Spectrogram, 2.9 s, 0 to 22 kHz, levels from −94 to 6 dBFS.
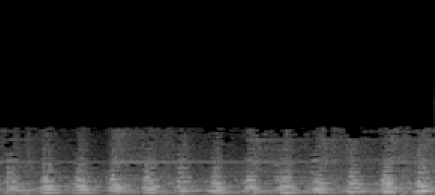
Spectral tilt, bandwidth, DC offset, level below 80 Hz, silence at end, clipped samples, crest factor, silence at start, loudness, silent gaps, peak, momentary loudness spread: -0.5 dB/octave; 7.6 kHz; under 0.1%; -54 dBFS; 0 s; under 0.1%; 18 dB; 0 s; -33 LUFS; none; -16 dBFS; 3 LU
